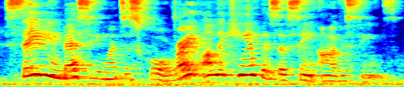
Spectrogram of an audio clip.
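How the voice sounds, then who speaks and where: A woman reading a children's picture book aloud in an expressive storytelling way. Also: a little high, moderate pace. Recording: echoey room, distant mic, faint noise.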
